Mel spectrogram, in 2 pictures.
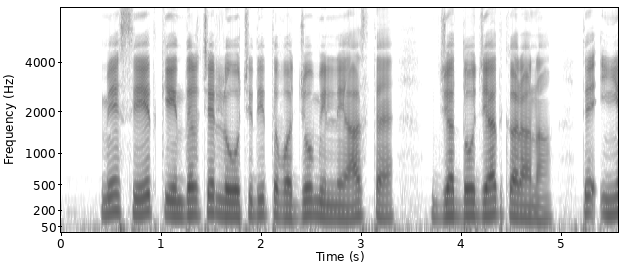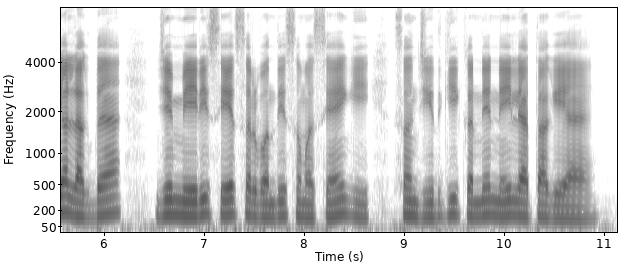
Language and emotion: Dogri, sad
